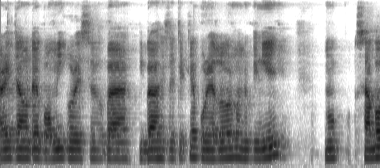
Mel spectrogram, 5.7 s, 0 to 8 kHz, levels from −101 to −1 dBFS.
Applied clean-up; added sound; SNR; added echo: neural mask model DeepFilterNet 3.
